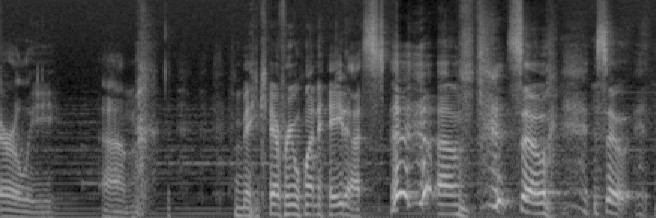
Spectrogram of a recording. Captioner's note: laughing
